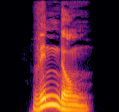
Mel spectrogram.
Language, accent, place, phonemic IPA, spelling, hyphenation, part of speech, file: German, Germany, Berlin, /ˈvɪndʊŋ/, Windung, Win‧dung, noun, De-Windung.ogg
- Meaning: 1. torsion 2. turn 3. coil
